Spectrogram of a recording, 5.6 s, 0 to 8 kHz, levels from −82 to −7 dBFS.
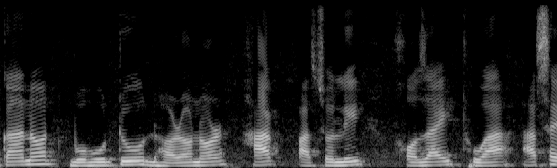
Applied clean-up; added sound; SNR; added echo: none; none; none; none.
